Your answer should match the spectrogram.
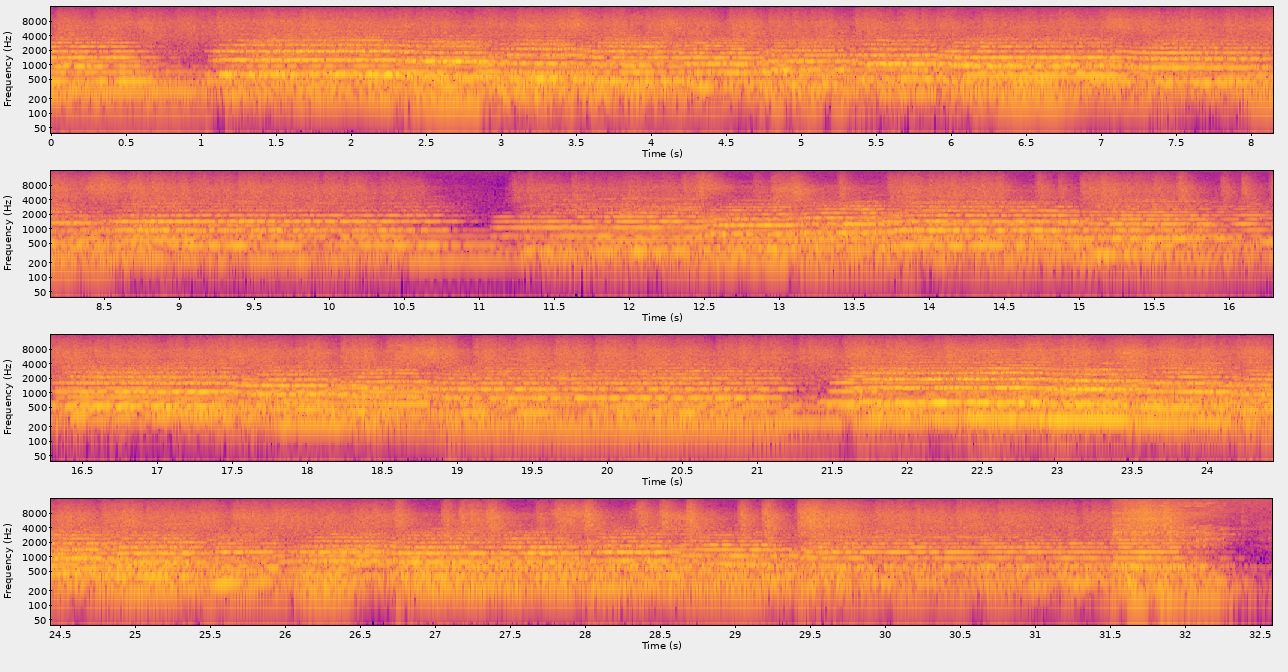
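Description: Salvation Army brass band playing a hymn tune in sustained chords, with a brief pause about eleven seconds in.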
